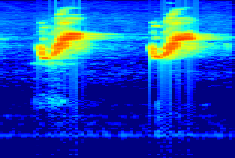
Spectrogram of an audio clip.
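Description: Northern mockingbird copying an eastern towhee: two bright, upslurred whistled notes, each rising sharply, given about three-quarters of a second apart. Nothing else stands out.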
